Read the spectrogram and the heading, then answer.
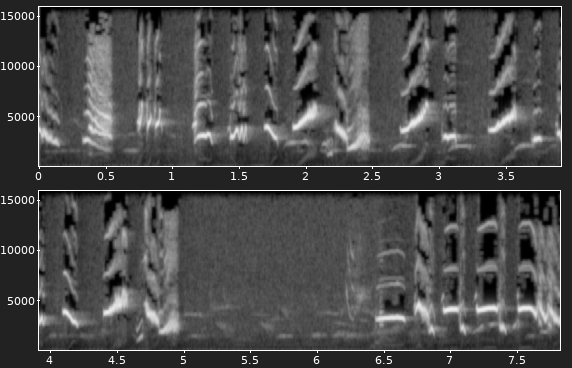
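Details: Champion caged magpie-robin at the DanBrigif Cup bird contest, Singkawang, heard from right under its cage; a long fast sequence of loud varied whistles and chirps, a brief pause, then another rapid burst.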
